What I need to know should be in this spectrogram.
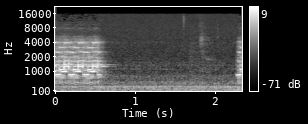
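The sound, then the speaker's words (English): A home telephone rings in two short bursts, a bright warbling trill at the start and another cutting in at the very end, with a quiet low hum in the gap between. “that's our phone. Hopefully someone else will pick it up in a minute.”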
